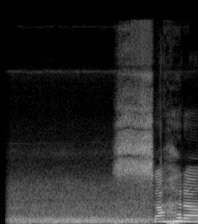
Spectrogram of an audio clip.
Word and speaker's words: صحرا: پر زبر ہے۔ صحرا، صحرا میں صاد پر زبر اور رے پر زبر آئے گا اور ہا لفظ ساکن ہے۔ عالم، عالم میں عین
